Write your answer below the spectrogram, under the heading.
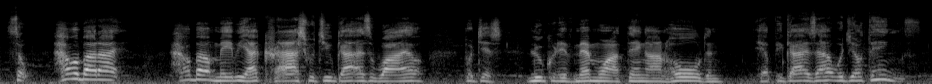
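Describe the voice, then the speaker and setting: A man's voice: a little high, moderate pace, a bit bright. A man playing Death as a brash, glib, freeloading cousin who rambles in bro talk in an audio comedy drama. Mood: rambling, persuasive.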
